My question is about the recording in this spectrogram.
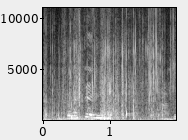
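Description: A plastic carrier bag crinkling and rustling as it is handled and passed between hands, under people talking.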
